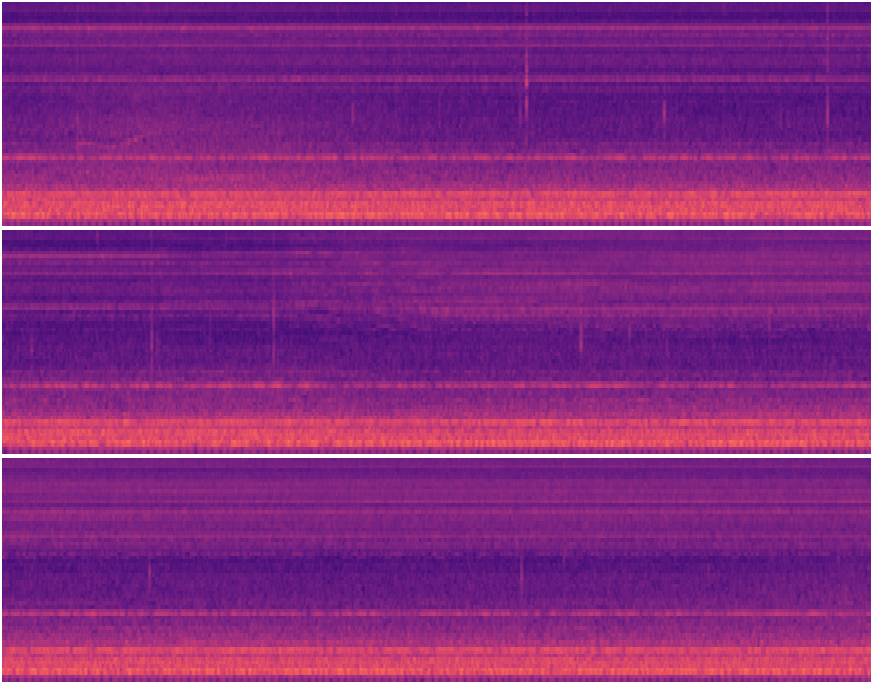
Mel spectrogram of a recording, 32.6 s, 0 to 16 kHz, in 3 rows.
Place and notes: recording taken outside behind the Center for the Arts, by an air vent and water main on a wet and rainy day
Allentown, PA, USA, 9 December 2014, ~14:00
